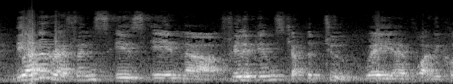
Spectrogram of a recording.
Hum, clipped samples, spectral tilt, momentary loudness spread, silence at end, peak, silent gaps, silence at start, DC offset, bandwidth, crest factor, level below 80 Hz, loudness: none; 0.3%; -5 dB/octave; 10 LU; 0 s; 0 dBFS; none; 0 s; under 0.1%; 12.5 kHz; 12 dB; -48 dBFS; -13 LUFS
